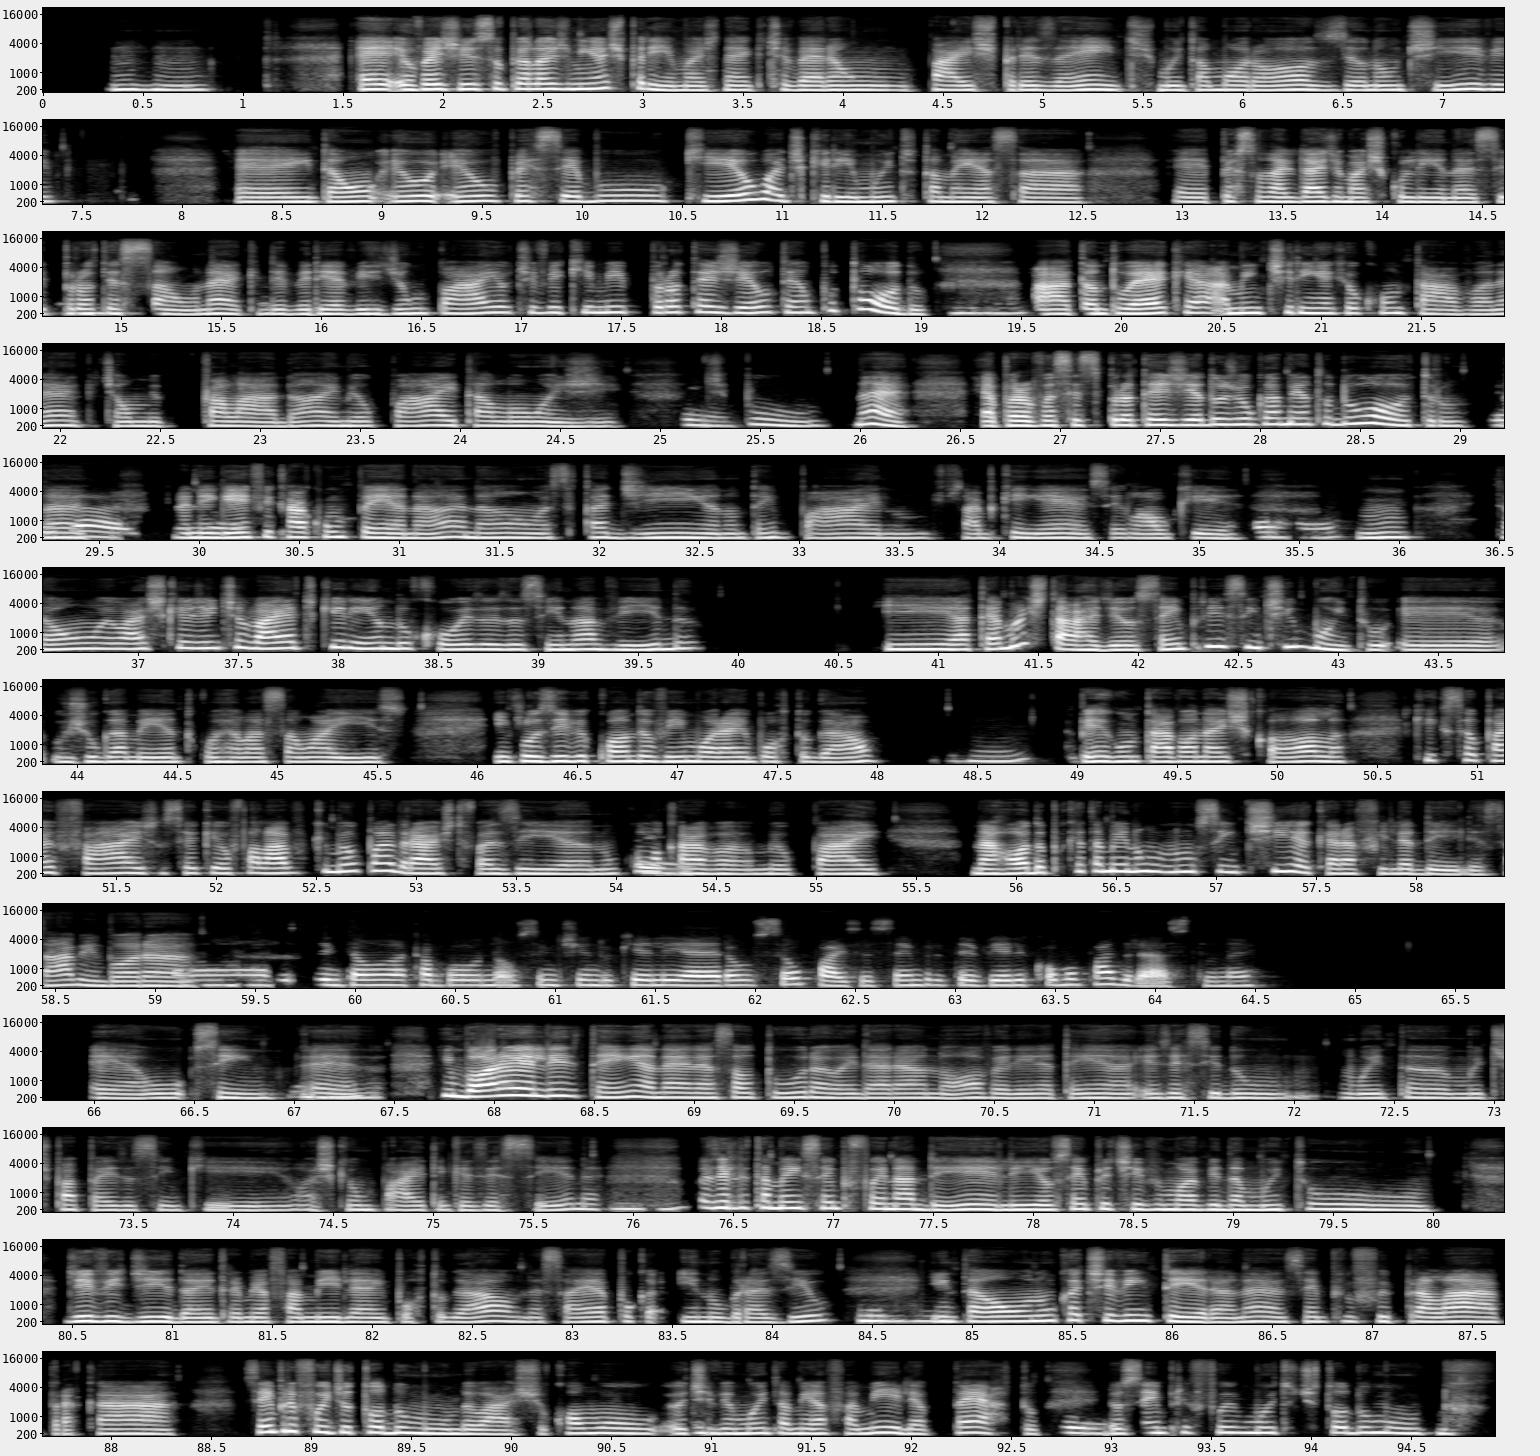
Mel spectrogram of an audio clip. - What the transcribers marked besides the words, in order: tapping; other background noise
- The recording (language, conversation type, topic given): Portuguese, podcast, Como você pode deixar de se ver como vítima e se tornar protagonista da sua vida?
